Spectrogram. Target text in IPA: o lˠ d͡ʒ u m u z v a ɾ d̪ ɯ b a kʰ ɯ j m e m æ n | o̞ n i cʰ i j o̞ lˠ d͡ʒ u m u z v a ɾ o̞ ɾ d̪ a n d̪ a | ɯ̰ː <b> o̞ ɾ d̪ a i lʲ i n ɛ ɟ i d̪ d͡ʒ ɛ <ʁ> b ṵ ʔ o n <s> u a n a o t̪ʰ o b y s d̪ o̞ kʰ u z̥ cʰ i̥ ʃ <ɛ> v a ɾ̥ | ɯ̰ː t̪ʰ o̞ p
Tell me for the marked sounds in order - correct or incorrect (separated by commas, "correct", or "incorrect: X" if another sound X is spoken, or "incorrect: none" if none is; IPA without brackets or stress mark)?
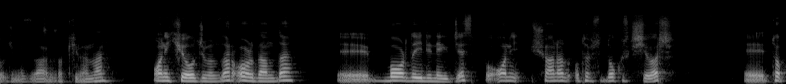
correct, incorrect: z, incorrect: ʃ, incorrect: i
